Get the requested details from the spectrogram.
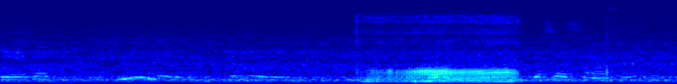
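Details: A single fluttering snore over steady room noise, with faint, quieter breathing noises around it; snoring.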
